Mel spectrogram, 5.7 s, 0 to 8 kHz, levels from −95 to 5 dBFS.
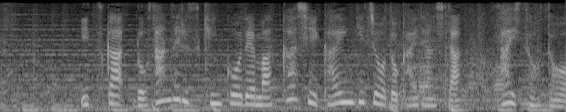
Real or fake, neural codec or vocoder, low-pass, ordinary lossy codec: real; none; 7.2 kHz; none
